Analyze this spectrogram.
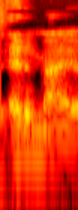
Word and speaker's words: edamame: it's pronounced edamame, Yeah, isn't that makes it? sense. I always butcher the pronouncing of that. Pretty sure it's Edamame. I'm an Wait, uncultured what, swine. edamame? Edamame, it's not edamame. No, it's Edamame. edamame. There's two M's in there.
